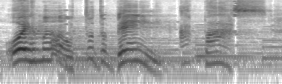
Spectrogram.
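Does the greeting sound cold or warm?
warm. The greeting sounds warm and welcoming. The greeting conveys love and welcome. The speaker calls it right.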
